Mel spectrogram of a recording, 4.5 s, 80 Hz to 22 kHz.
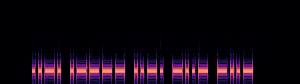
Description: Morse code, heard as a keyed tone, about 25 wpm, 700 Hz. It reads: F1FXX
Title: DXCC-100 Call Signs - 5 Characters - 25wpm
